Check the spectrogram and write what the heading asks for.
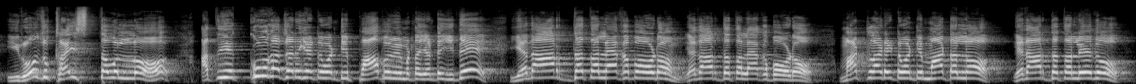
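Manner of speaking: high, insistent preacher's delivery; forceful preaching. Real, not acted. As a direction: drive each point home to the congregation. Preaches at raised pitch. (ఉద్వేగంగా ప్రసంగం)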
